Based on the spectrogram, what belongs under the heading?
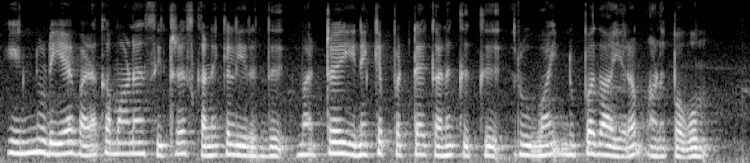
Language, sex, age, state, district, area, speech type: Tamil, female, 30-45, Tamil Nadu, Dharmapuri, rural, read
